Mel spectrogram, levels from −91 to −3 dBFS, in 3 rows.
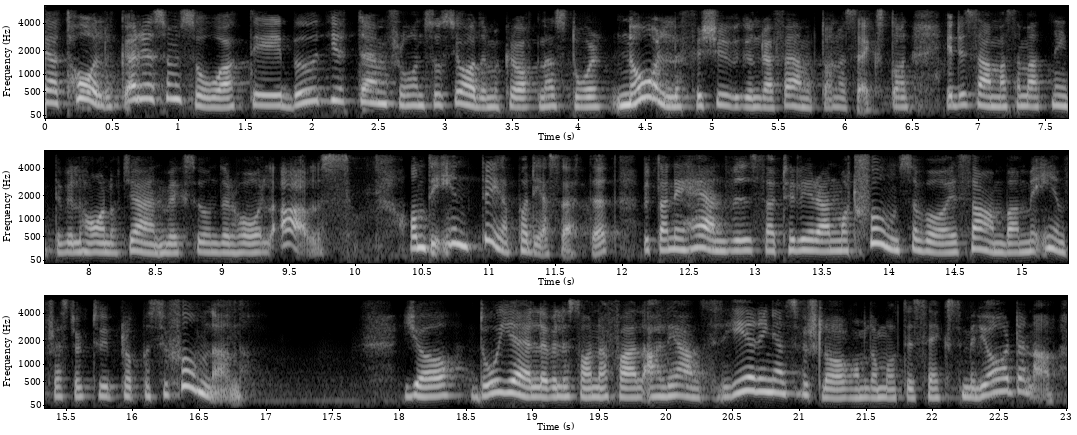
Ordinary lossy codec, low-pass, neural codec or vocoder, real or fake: none; 5.4 kHz; codec, 16 kHz, 1 kbps, X-Codec, WavLM features, trained on Multilingual LibriSpeech; fake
